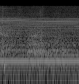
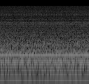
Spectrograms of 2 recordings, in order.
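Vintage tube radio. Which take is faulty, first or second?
first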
